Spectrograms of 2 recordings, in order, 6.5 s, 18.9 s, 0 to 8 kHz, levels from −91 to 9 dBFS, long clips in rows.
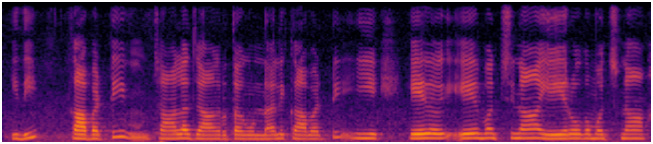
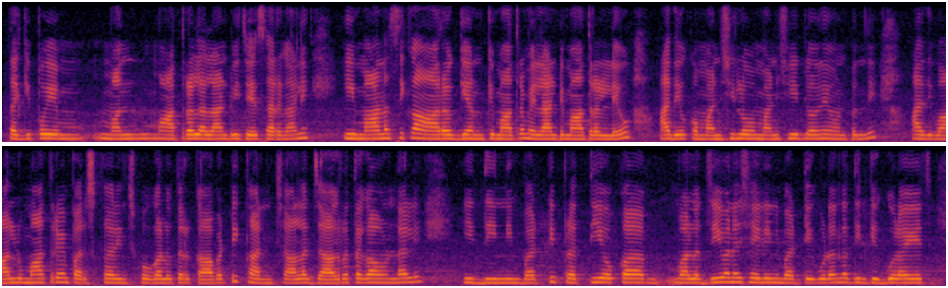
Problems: none marked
